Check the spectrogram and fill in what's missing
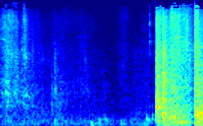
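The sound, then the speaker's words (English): A laptop is tossed into a bin, landing with a sudden loud crashing clatter after a stretch of quiet shuffling, followed by a second quick impact as it settles. “Right, if you just open the bin doors, we'll go and chuck this in.”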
